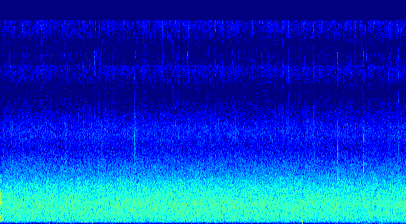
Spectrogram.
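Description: Continuous rain hisses evenly for several seconds, a dense, steady wash of falling water with no voices.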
